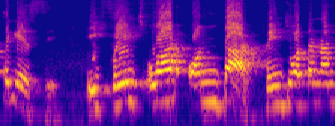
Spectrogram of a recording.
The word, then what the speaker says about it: entre: এই French word অন্টার, এটাকে বলে অন্টার, ENTRE, এটাকে কি বলা হয়? অন্টার, ঠিক আছে তো, অন্টার মানে বুঝলেন, যেটাকে অন্টার বলা হয়, প্রোনাউন্সিয়েশনটা হবে অন্টার, ঠিক আছে।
